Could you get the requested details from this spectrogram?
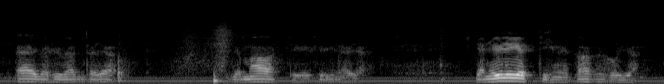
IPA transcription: pæˑiʋæsyʋæntæ jɑ̟ jɑ mɑːtːii siːnæ jæ jæ nylĭjetːihĩː se kɑrhu jɑ

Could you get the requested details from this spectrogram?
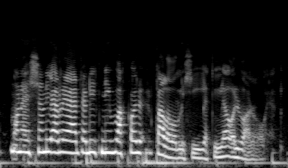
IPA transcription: monesːɑ nĭ jɑ reætælit niʋ ʋɑĕkː olʲ tɑloˑlisijɑkij jɑ olʲ ʋɑroˑjɑki̥

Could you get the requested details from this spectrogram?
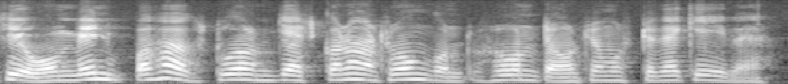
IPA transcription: seˑ om menːyp pɑhɑˑks tuɑl mitæˑs kɑnɑˑs oŋ kon sontɑ on̞ semːostɑ ʋækeˑʋæː

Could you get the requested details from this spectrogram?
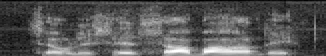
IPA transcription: se oli se sɑmɑ ni

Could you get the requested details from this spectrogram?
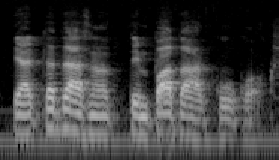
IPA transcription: jɑ tætæ sɑnotːiːn pɑtɑkukos

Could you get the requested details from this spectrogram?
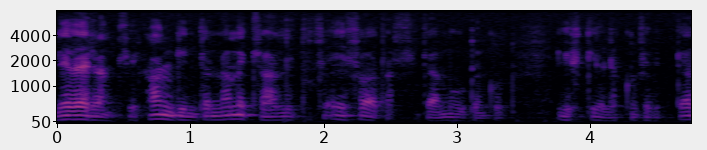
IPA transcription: hɑŋkintɑnɑ metsæhɑlːitus ʔeˑi soɑtɑs sitæ muːteŋ kun yhtijølːek kun se pitˑæː

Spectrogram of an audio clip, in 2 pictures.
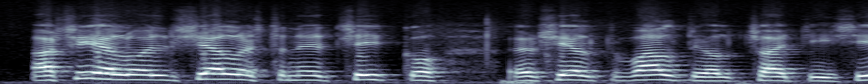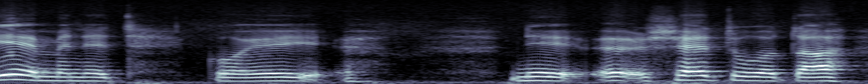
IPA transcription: ɑ siel olʲ selːɑsʲtɑ ni et siːt ko sielt ʋɑltij̆olt sŏɑˑtʲiː siemenet ko ei ni se tuotɑ

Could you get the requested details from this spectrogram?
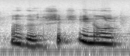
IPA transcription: no kyls se siːn ol

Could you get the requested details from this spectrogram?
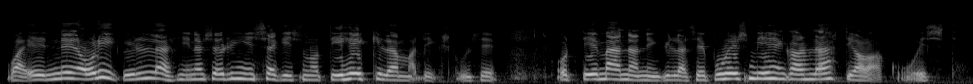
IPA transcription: ʋɑ enːẽː oli kylːæ siːnæ søyriŋːisːækis sɑnotːiː heikːilæm mɑtiks kun̞ se otːi emænːæn niːŋ kylːæ se puhesmieheŋ kɑ̃ːh læhti ɑlɑkuː este

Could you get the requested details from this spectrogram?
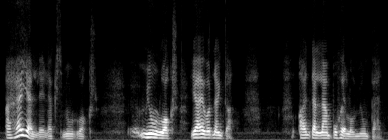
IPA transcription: ɑ hæː jælːeː læks miul luoks miul luoks jɑ ɑiʋɑn næin tɑː ɑin tælːæːm puheloː mium pæːl

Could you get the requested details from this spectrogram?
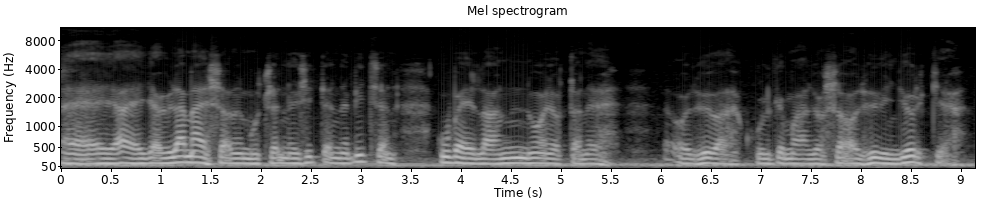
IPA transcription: eːij jɑ eiɡ̊æ ylæmæesːæ mut sen ne sitːen ne b̥it sen ɡ̊ub̥eːlːɑːn nuoin jotːɑ ne olʲ hyʋæ kulkemɑːn josːɑ olʲ hyʋin jyrkːeæ

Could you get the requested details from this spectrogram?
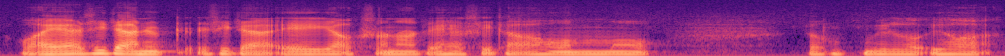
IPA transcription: ʋɑ eihæ sitæ nyt sitæ ei jɑksɑnɑ tehæs sitæ homːoː jos nyt milːo ʔihɑ

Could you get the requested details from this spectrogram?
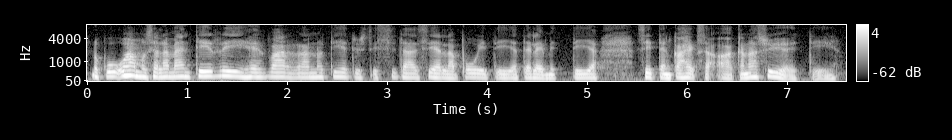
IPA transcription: no ku uɑmuselːɑ mæntiːr riːheːʋ ʋɑrːɑin no tietystis sitæ sielːæ puitiːj jɑ telemitːiːj jɑ sitːeŋ kɑheksɑʔ ʔɑːĕkɑnɑ syøtʲiː

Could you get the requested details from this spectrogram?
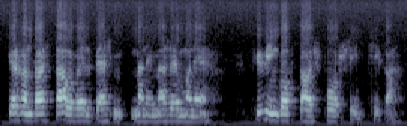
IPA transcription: kerːɑn toɑˑs tɑlʋel pĕæˑs mænemĕæˑ semːone hyʋiŋ ɡ̊ohtɑ ois porsiˑnt sikɑ

